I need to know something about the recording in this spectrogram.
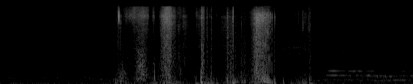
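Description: A spoon scraping and pushing chicken-mayonnaise filling into a crisp, crumb-coated fried bread pocket. It comes as a handful of short crackly scrapes starting about a second in.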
